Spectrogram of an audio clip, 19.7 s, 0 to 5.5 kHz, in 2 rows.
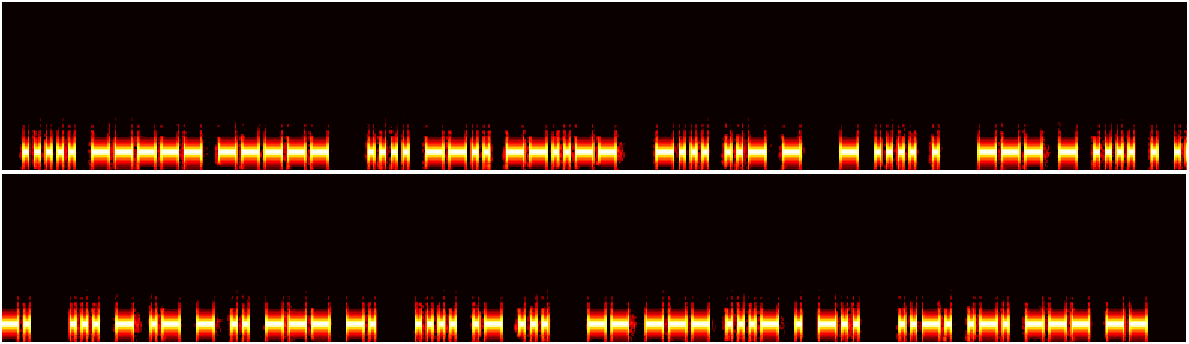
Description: Morse code, heard as a keyed tone, about 25 wpm, 600 Hz. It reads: 500 HZ, BUT THE OTHER STATION HAS MOVED FROM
